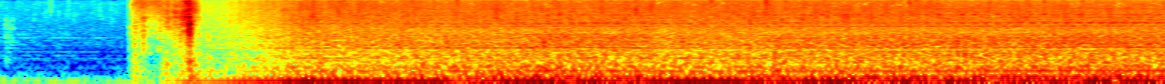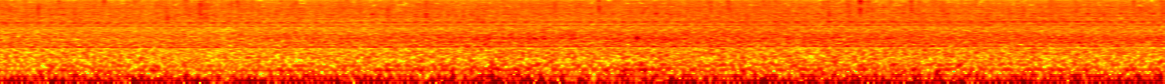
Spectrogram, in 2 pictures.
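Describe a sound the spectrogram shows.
A delivery truck's engine rumbles steadily as the truck drives along.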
